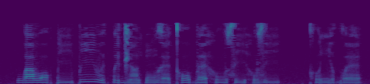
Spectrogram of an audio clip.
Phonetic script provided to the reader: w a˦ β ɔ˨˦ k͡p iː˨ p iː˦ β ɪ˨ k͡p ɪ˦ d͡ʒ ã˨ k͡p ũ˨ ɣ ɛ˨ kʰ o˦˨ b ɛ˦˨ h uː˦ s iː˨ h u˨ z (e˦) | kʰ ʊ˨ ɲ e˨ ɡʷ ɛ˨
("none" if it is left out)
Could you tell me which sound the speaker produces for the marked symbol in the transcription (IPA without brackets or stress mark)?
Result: i˦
